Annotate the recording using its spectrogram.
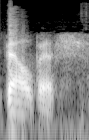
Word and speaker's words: Balbes: It's Balbes.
